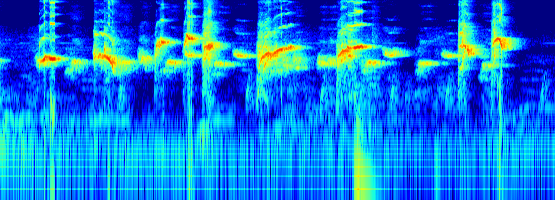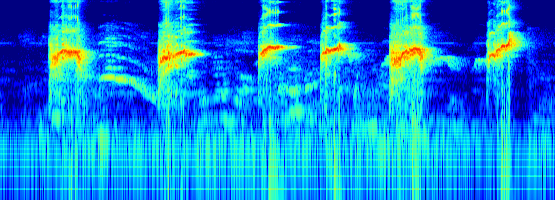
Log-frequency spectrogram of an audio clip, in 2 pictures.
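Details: Greater green leafbird, an untrained bird in full voice, singing to provoke a rival leafbird into answering: rapid bursts of chattering, slurred whistles and sharp chips, in phrases of about half a second, with short pauses and one soft falling note near six seconds.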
